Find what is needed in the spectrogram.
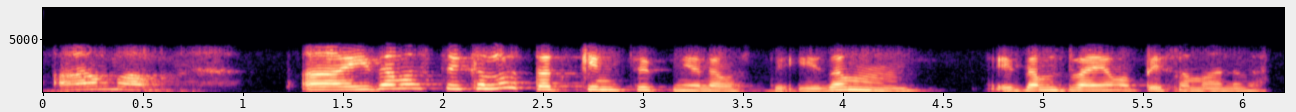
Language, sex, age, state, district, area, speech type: Sanskrit, female, 18-30, Karnataka, Hassan, urban, conversation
